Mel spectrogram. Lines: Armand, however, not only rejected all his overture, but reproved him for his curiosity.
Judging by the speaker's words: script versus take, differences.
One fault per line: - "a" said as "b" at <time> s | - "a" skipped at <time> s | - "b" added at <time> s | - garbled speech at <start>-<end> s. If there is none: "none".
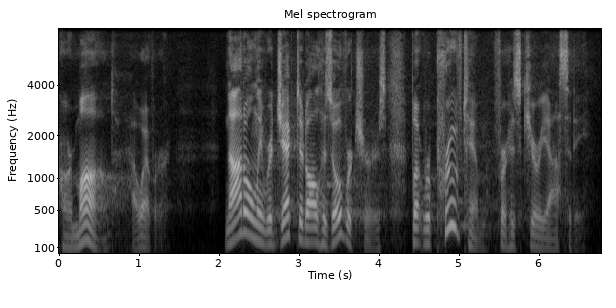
- "overture" said as "overtures" at 3.4 s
